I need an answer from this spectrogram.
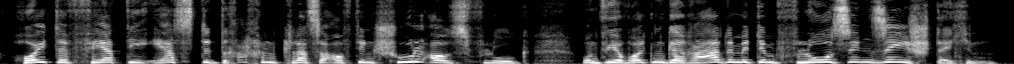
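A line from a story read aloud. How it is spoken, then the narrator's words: Calling upward. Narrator (German): ruft Kokosnuss zum großen Amadeus hinauf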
